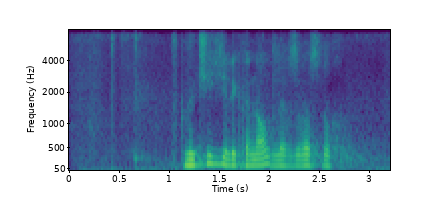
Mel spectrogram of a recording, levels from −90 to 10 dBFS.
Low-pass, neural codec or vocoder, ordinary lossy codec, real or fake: 7.2 kHz; codec, 16 kHz in and 24 kHz out, 0.9 kbps, LongCat-Audio-Codec, four codebook decoder; Opus, 24 kbps; fake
